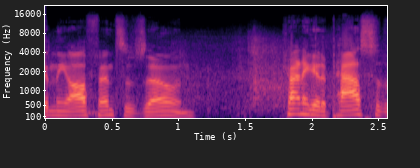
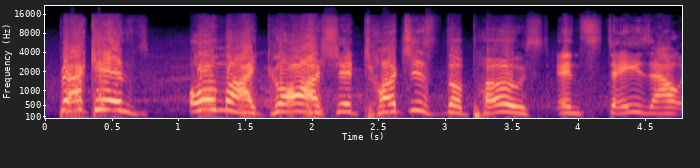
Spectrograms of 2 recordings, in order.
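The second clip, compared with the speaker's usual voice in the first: excited shout; 6 semitones higher, 10 dB louder, much slower than usual. Real, not acted. Near miss off the post.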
